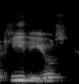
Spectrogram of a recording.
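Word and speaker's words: κύριος: Esa palabra Señor, aunque en nuestro mundo se utiliza de forma muy trivial, esa palabra en griego es kurios, se escribe kurios y se pronuncia kyrios.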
